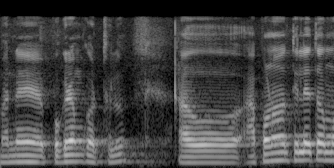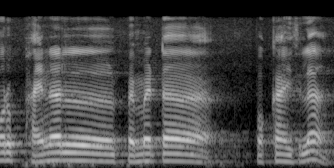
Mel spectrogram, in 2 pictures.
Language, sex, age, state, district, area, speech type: Odia, male, 30-45, Odisha, Ganjam, urban, spontaneous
